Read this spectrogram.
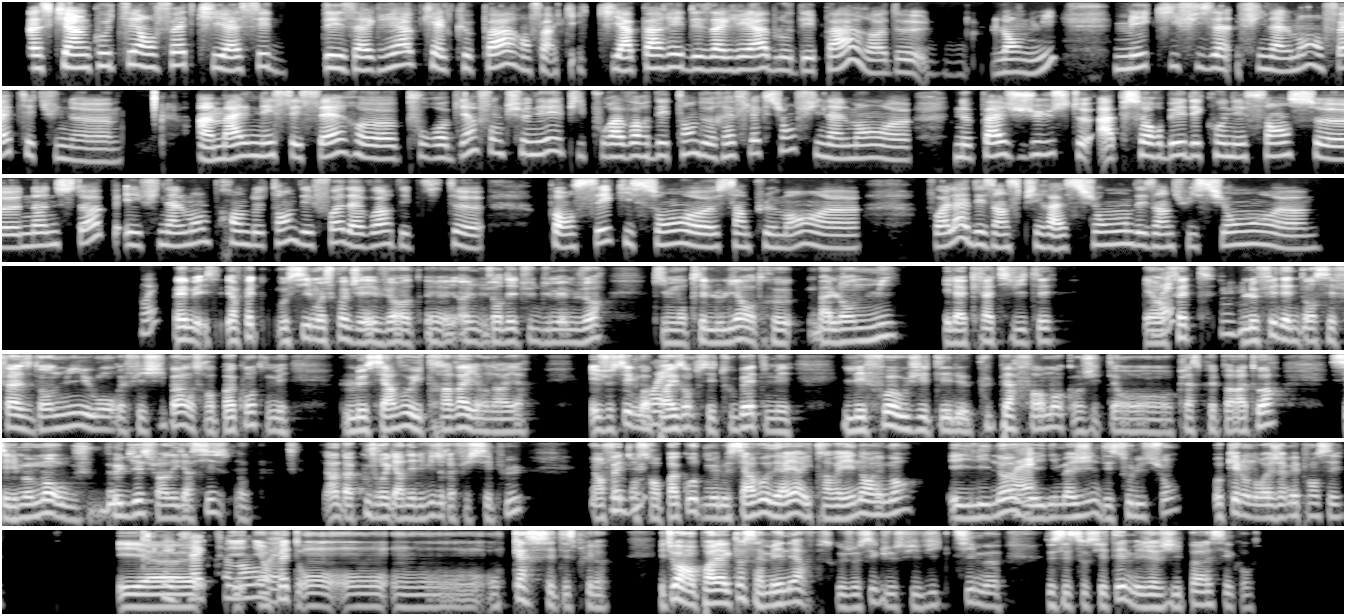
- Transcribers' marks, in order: tapping; stressed: "buggais"; stressed: "casse"; stressed: "m'énerve"
- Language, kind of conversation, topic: French, podcast, Comment t’organises-tu pour faire une pause numérique ?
